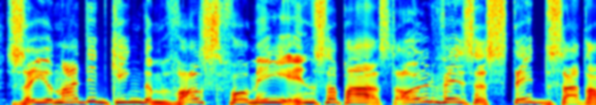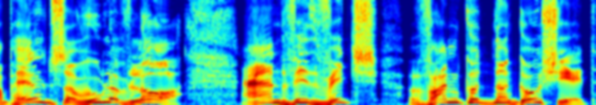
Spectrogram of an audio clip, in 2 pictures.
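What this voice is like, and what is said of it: Put-on German accent. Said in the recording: “I'll do it in a German accent.”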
